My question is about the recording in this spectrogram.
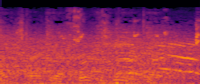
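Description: Arena crowd noise during live basketball play, with a basketball bouncing on the hardwood court. A brief high squeak near the end is the kind that sneakers make on the floor.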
